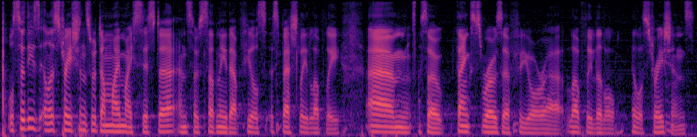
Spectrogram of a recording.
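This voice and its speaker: A man with an English accent giving a personal talk on stage, relaxed and storytelling, with frequent ums. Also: medium pitch, fairly quick. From England. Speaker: guest speaker. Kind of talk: public talk. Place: large venue on stage. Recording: reverberant hall.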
